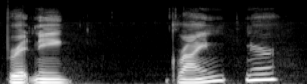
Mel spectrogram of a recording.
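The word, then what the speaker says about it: Brittney Griner: Brittany Griner? – Yes.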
